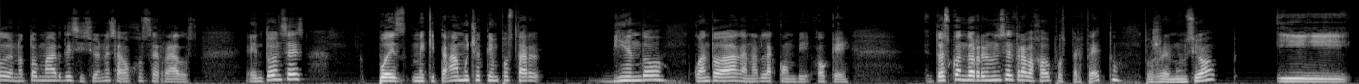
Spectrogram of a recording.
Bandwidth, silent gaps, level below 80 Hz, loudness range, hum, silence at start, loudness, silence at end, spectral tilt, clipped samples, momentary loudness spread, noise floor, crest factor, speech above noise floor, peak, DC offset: 15 kHz; none; -44 dBFS; 2 LU; none; 0 s; -18 LUFS; 0.15 s; -5.5 dB/octave; under 0.1%; 12 LU; -50 dBFS; 18 dB; 32 dB; 0 dBFS; under 0.1%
